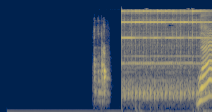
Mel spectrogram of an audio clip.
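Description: Alarm clock bell ringing, a cartoon sound effect: a steady ring that starts suddenly about a second in, just after a short, soft sound.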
